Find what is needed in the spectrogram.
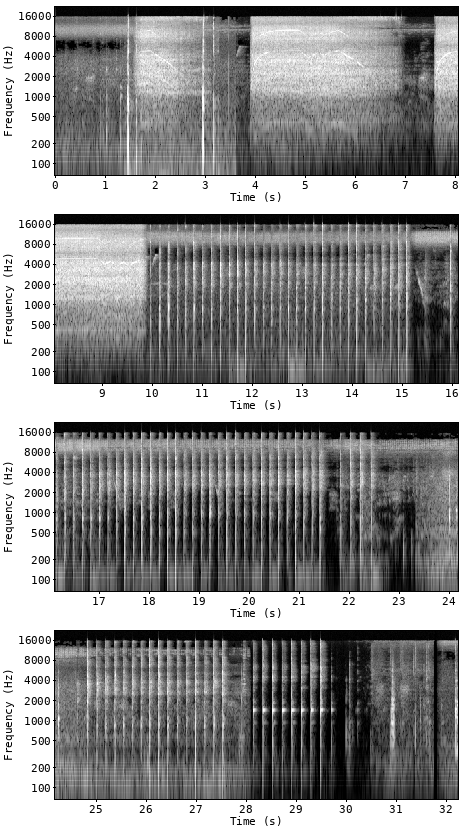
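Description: A power tool runs in three loud bursts during the first ten seconds. Then a hammer drives nails into a wooden board in steady, rapid strikes, about four a second, with a few short pauses.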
